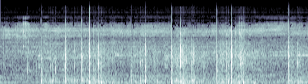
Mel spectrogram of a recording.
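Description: Aerial firework shells bursting in a rapid, irregular string of sharp bangs, a dozen or more in a few seconds.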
